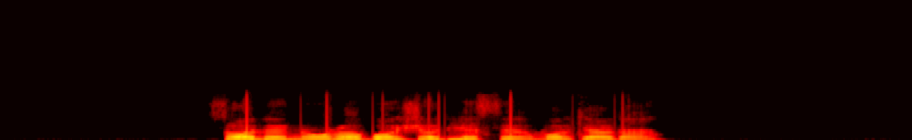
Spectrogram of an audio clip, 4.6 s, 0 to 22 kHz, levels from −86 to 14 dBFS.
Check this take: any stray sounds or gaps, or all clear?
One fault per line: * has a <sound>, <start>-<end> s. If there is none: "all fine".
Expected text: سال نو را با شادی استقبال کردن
all fine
